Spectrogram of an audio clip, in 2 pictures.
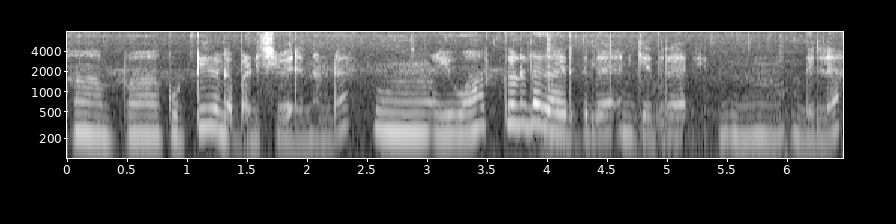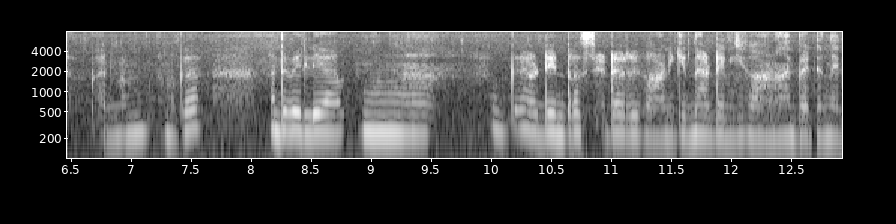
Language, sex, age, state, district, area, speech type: Malayalam, female, 30-45, Kerala, Pathanamthitta, rural, spontaneous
